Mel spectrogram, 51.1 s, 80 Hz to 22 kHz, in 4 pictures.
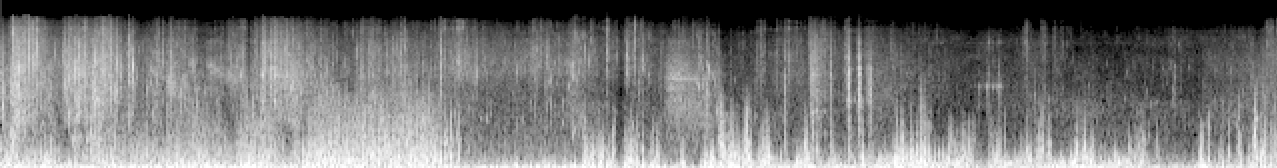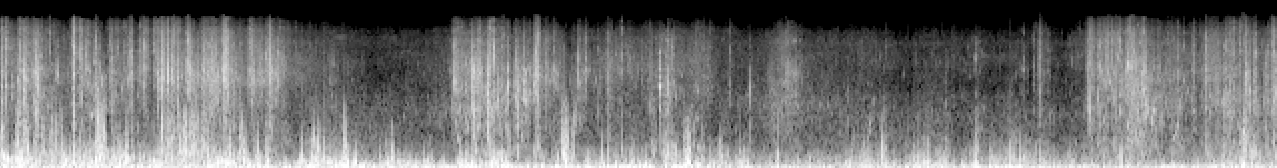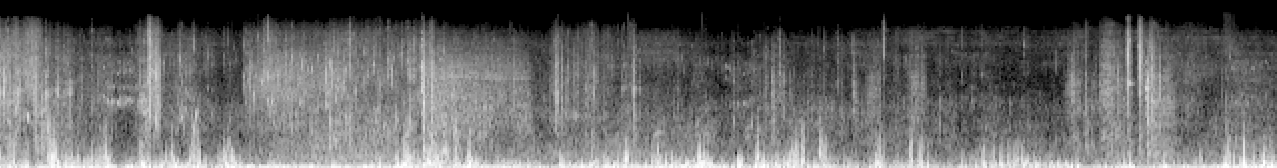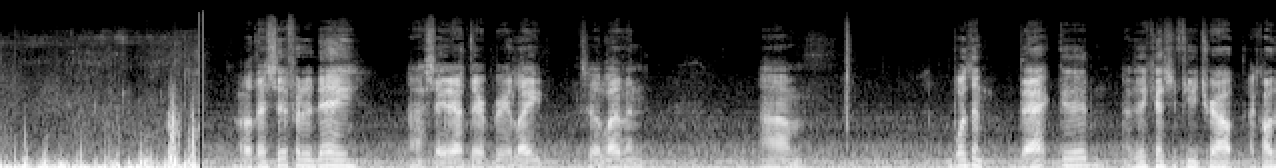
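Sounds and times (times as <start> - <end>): wind buffeting microphone: 0.0 - 51.0
clicks and rustles of fishing gear: 7.6 - 8.8, 36.2 - 37.5.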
